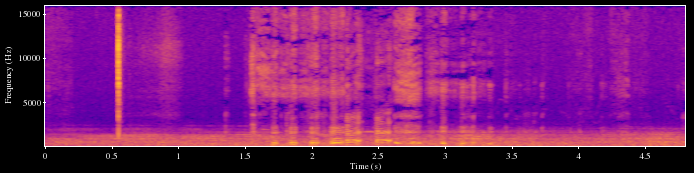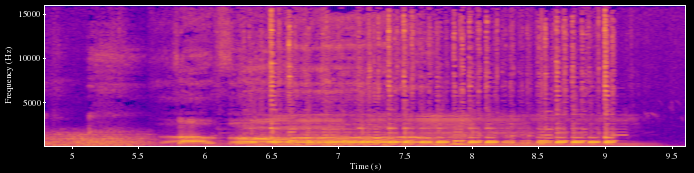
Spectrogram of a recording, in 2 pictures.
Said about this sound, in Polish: Wow, samolot! Samolot!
